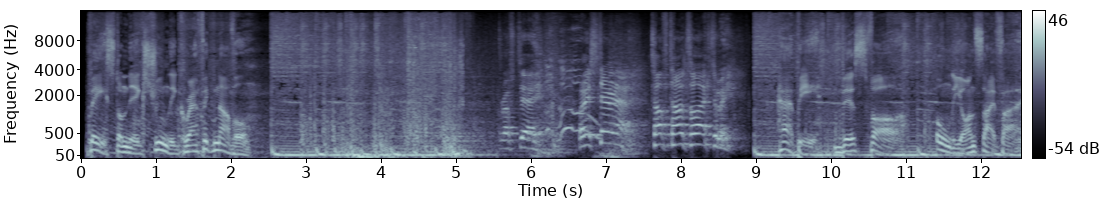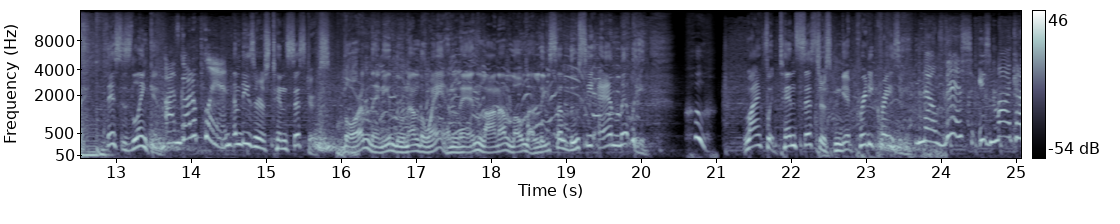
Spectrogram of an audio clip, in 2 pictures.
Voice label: men promos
